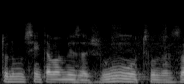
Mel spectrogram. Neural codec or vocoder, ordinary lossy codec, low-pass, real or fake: vocoder, 44.1 kHz, 128 mel bands, Pupu-Vocoder; none; 7.2 kHz; fake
